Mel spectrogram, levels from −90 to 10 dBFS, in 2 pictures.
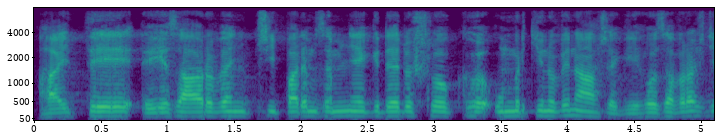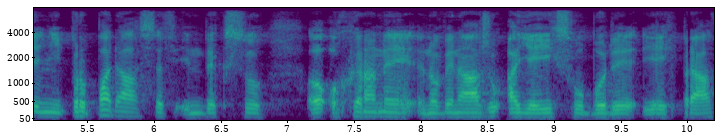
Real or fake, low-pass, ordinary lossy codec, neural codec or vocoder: fake; 7.2 kHz; none; vocoder, 22.05 kHz, 80 mel bands, WaveNeXt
